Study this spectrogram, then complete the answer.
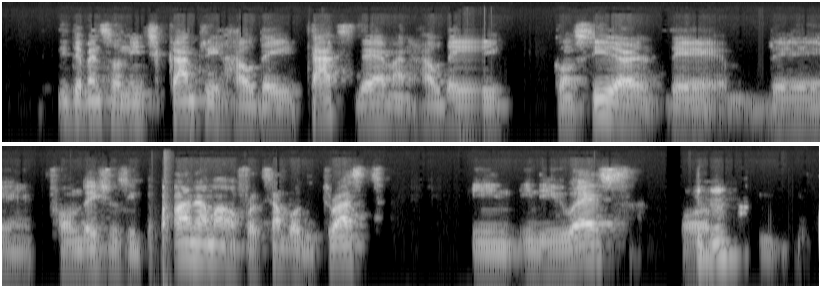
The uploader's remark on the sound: Livestream. For those joining us on Zoom.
